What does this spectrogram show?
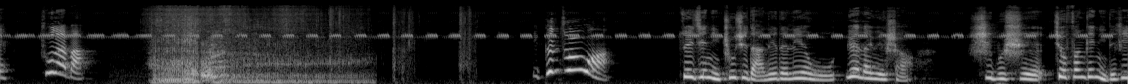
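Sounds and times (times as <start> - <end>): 
speech: 0.0 - 1.0, 7.0 - 9.2, 9.8 - 11.2
wolf pack: 1.5 - 3.8.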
